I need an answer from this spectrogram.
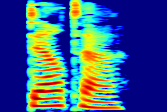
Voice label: "Delta" US English; sounds-of-american-english; everyone-can-use-english

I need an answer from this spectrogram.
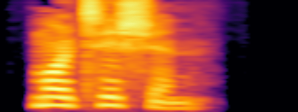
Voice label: "mortician", US female; 1000 hours

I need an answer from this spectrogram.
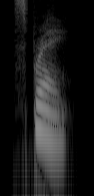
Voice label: "spray" us female; everyone-can-use-english

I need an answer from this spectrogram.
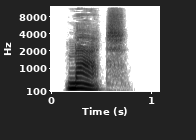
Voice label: "match", US female; everyone-can-use-english

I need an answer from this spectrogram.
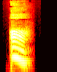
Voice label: "awe", us female

